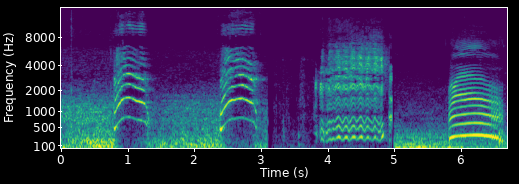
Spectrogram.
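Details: Kitten giving strange calls: three loud arched meows with rich harmonics around one second apart, one wavering and vibrato-like, between them a break of near silence and steady low background noise.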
